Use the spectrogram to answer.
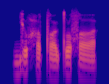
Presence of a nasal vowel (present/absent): absent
